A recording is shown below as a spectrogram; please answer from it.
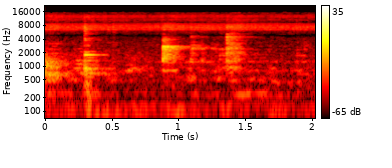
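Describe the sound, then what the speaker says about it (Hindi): A spoon clinks against a pan a few times while spices are stirred into beef keema; the scrapes are faint and spaced apart over a quiet background. "इसे अच्छी तरह मिक्स करते हैं।"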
